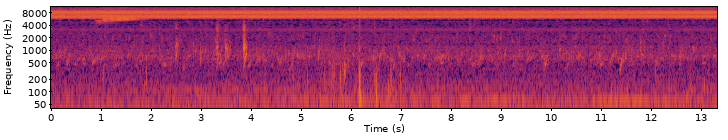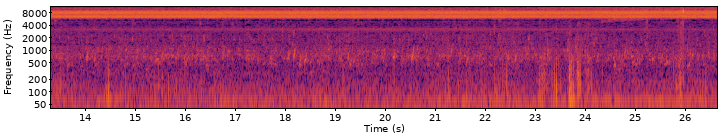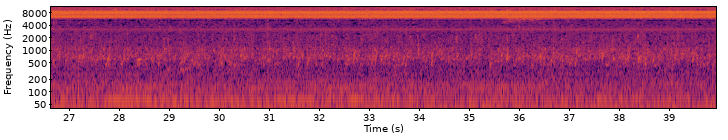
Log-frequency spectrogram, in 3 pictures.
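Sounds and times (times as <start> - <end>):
high-pitched insect drone: 0.0 - 39.9
stream flowing over rocks: 2.0 - 30.5.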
